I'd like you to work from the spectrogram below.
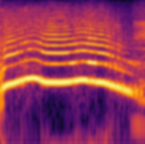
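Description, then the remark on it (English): A single loud, sustained howl from a human voice mimicking a wolf as a Wolfman, rising slightly then sliding down in pitch over about a second and a half. “Look, when you're a wolf, I go, and then my other wolf kind comes.”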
